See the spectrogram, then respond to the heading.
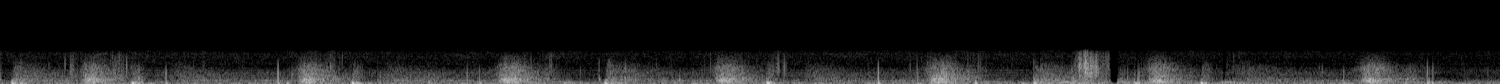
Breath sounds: Inhalation: 0.72-1.41 s, 2.92-3.60 s, 4.96-5.64 s, 7.04-7.92 s, 9.23-9.94 s, 11.40-12.26 s, 13.62-14.48 s
Exhalation: 1.58-2.56 s, 3.67-4.63 s, 5.96-6.95 s, 8.06-9.05 s, 12.30-13.16 s
Crackles: 0.72-1.41 s, 2.92-3.60 s, 4.96-5.64 s

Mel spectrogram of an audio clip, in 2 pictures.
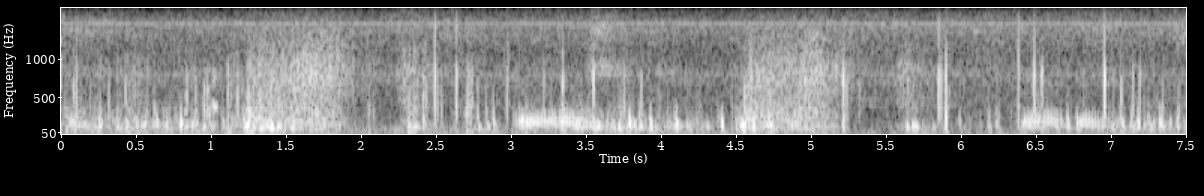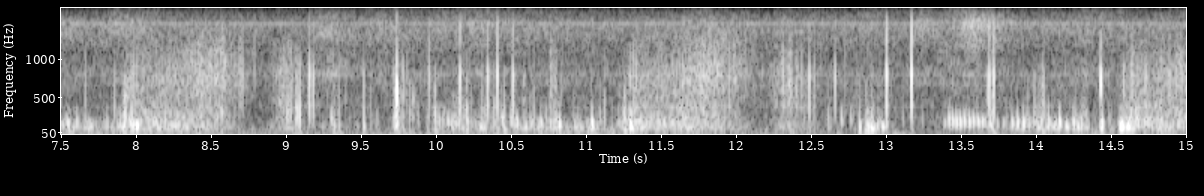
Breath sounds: Inhalation: 1.04-1.94 s, 4.50-5.39 s, 7.93-8.82 s, 11.27-12.16 s

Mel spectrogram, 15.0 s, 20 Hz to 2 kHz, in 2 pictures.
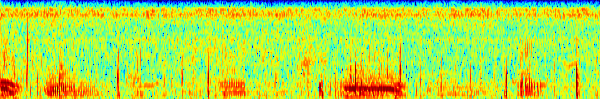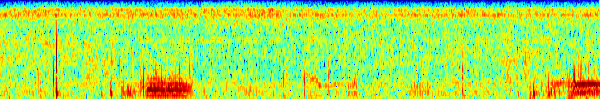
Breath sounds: Inhalation: 4.10-5.12 s, 9.07-9.98 s
Wheeze: 4.23-5.05 s, 9.26-9.98 s

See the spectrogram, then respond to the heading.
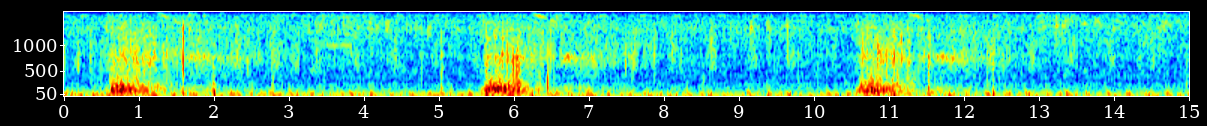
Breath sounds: Inhalation: 0.53-1.56 s, 5.54-6.47 s, 10.62-11.56 s

